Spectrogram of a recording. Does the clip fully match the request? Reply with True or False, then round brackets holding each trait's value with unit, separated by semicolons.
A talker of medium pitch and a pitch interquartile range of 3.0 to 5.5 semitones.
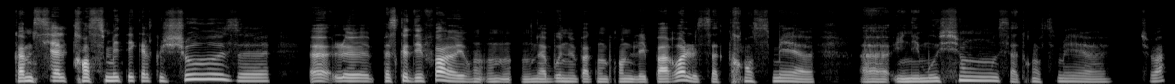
True (145 Hz; 4.2 semitones)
